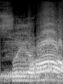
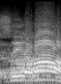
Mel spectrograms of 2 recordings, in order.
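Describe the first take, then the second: Both takes have the same delivery.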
